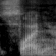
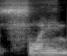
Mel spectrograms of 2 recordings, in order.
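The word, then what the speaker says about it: Sláine: I think it's probably pronounced Slanya. A lot of people pronounce it Slain because that's how it's phonetically spelled.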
